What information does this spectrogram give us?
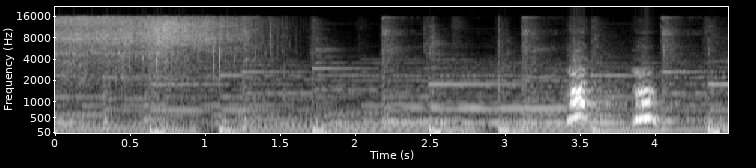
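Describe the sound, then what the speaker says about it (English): Two short, sharp dog barks ring out near the end over light background music with a sizzling wash at the start. "Barked the dog."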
